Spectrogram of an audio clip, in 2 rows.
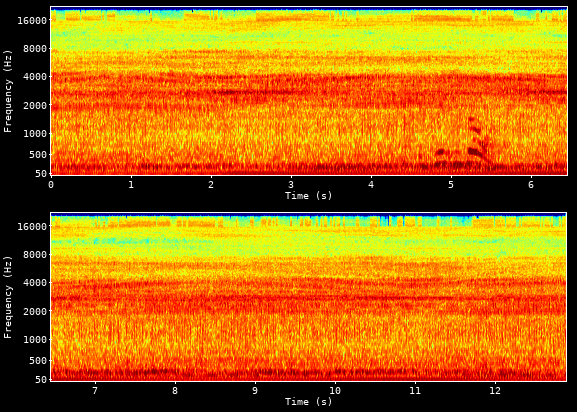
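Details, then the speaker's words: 4-year-old Carbon Collective DA random orbital polisher after regreasing the gear head with red lithium, tested at higher speed (T3): even, steady motor hum, no high-pitched scream or rattle, much quieter; normal running. "To me, the polisher is a lot more quiet. It doesn't scream anymore."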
